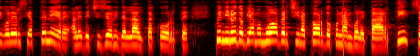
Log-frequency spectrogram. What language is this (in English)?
Italian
